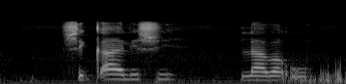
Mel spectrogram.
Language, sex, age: Tsonga, female, 24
